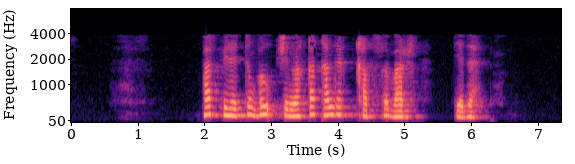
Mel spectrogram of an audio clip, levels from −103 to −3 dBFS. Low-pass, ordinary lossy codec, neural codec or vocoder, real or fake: 7.2 kHz; AAC, 16 kbps; none; real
